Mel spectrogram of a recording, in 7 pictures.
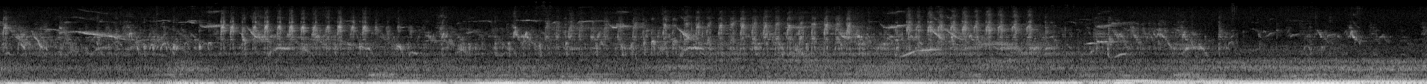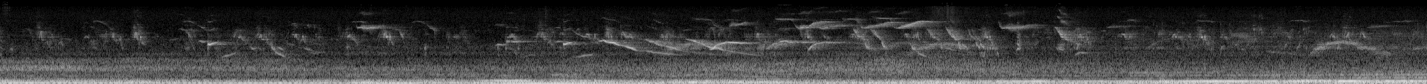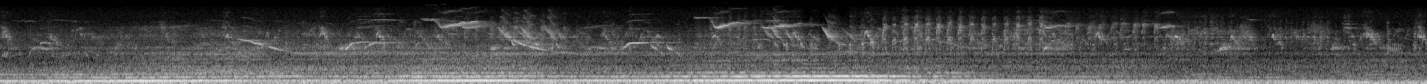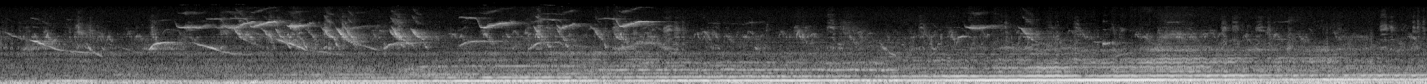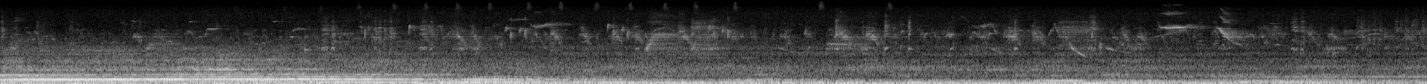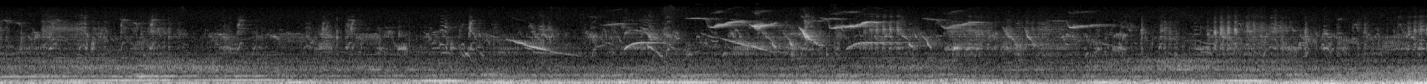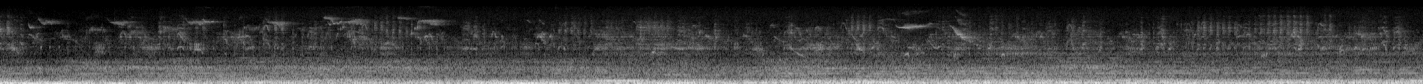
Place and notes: Carrer de les Eres, Masriudoms, Tarragona, Spain - Masriudoms Sant Jaume Birds
Recorded with a pair of DPA 4060s into a Marantz PMD661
